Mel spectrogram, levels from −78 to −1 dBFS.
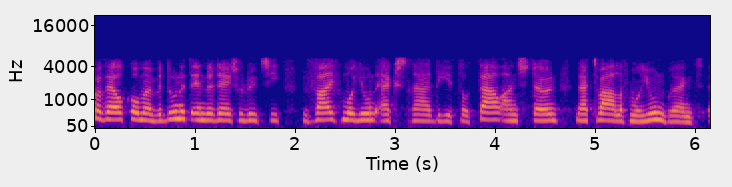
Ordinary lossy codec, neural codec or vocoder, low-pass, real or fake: Opus, 16 kbps; codec, 16 kHz, about 1 kbps, DyCAST, with the encoder's durations; 5.4 kHz; fake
